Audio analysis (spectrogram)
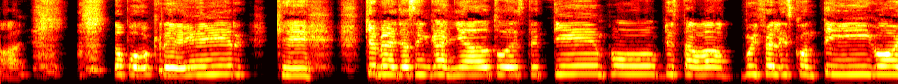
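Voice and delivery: very high, loud, sobbing, tearful wail. Retelling a girlfriend's phone call after she found out: imitating someone crying. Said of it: "llorando y diciendo".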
